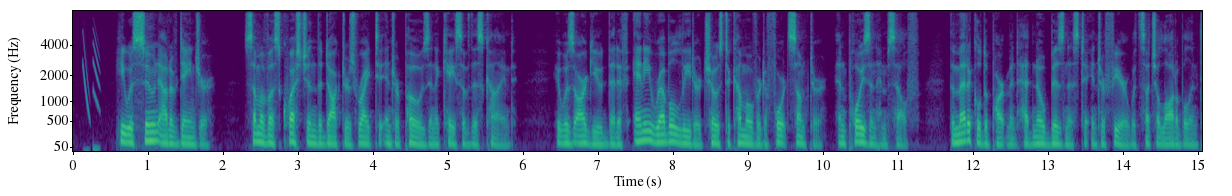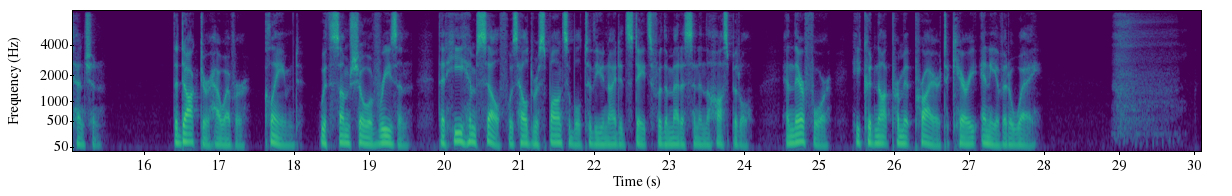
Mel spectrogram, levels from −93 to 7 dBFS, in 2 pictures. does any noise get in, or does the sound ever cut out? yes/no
yes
